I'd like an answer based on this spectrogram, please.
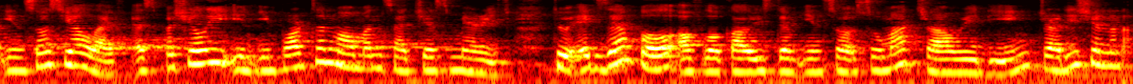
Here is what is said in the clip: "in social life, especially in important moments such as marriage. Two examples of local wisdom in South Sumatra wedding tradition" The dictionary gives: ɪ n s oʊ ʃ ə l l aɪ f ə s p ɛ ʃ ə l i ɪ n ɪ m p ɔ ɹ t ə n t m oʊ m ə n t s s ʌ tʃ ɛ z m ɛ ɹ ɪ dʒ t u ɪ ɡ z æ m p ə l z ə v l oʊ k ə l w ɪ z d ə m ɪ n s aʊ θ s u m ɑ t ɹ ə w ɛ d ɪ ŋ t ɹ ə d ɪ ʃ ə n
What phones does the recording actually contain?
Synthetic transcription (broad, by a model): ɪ n s oʊ s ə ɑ l aɪ f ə s p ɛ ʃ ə l i ɪ n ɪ m p ɔ ɹ t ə n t m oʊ m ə n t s s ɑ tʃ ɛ s m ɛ ɹ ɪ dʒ t u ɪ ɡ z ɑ m p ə l ə f l oʊ k ə l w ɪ s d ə m ɪ n s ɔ s u m ɑ t ɹ ə w ɛ d ɪ ŋ t ɹ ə d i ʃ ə n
